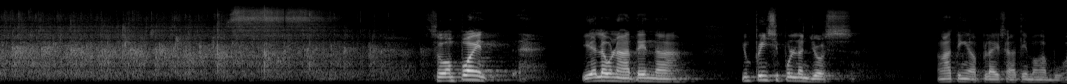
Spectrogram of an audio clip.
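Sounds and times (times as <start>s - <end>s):
church congregation applauding during a sermon: 0.0s - 4.6s
speech: 4.4s - 8.6s, 9.4s - 10.6s.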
